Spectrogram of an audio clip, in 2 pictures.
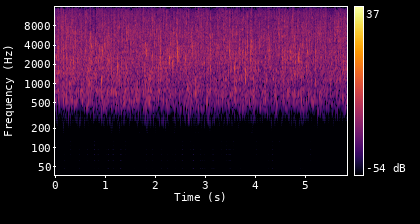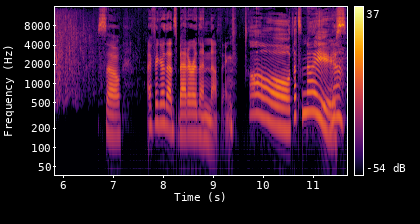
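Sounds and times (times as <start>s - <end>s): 
water bubbling from a small fountain in a backyard: 0.0s - 6.7s
speech: 6.8s - 11.6s.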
